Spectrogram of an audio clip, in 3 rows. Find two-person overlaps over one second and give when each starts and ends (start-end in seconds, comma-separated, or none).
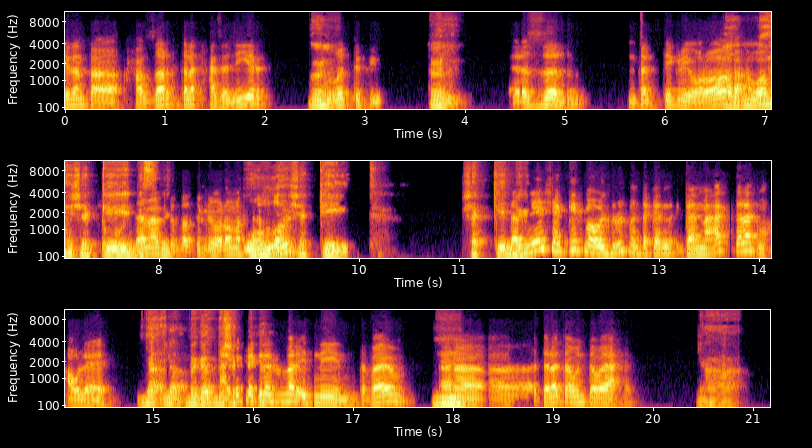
6.5-8.0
